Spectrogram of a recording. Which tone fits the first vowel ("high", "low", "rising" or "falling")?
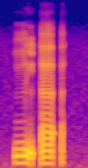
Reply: falling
